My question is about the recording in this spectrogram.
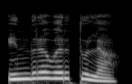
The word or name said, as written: ಇಂದ್ರವರ್ತುಲ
